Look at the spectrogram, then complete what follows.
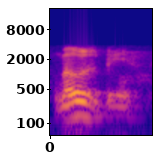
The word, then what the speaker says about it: Mosby: I mean, this Miss Moby, is that how you pronounce her name? Mosby? Mosby.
